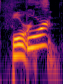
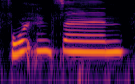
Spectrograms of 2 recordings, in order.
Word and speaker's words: Fortson: It's Fortson. It's Fortson. But I don't know why I'm struggling to say that. Every time I try to pronounce her name, I'm saying it like Fortinson, Forterson. It's Fortson.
